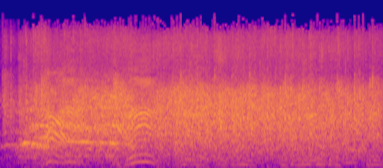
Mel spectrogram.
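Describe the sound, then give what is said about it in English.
A crowd applauds steadily, dense clapping starting abruptly and holding at a loud, even level throughout, with scattered voices and cheers mixed into the noise. “Oh, well, I've got a clap. Got a round of applause.”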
